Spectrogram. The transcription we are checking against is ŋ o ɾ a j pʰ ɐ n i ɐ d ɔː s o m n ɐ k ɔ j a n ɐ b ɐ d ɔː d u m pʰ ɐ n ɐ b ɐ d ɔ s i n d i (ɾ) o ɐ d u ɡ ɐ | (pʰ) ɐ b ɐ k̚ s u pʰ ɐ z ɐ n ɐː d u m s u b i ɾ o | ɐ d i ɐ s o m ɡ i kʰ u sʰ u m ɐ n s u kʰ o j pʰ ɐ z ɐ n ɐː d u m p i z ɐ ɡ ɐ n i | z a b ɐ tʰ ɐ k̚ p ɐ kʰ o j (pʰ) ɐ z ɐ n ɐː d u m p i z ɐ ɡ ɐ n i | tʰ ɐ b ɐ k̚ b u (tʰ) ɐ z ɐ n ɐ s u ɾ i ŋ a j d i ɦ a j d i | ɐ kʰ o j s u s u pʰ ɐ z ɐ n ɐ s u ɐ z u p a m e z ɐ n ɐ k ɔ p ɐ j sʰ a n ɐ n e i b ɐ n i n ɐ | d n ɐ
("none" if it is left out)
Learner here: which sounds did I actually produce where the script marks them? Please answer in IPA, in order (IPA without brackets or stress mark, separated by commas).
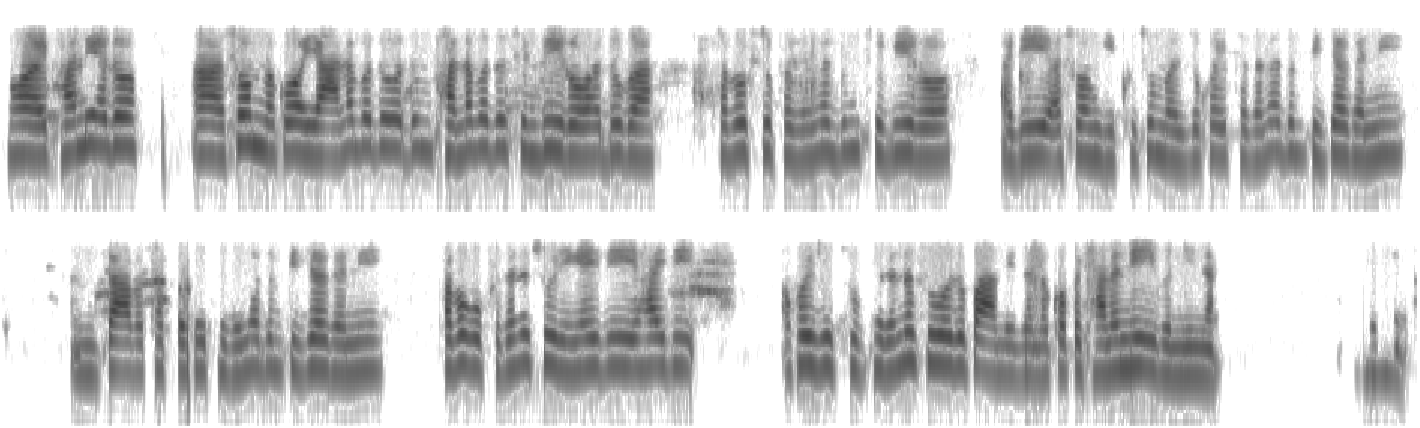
ɾ, tʰ, pʰ, pʰ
